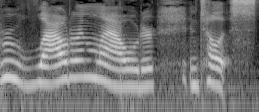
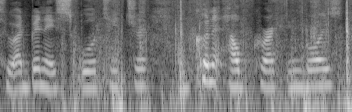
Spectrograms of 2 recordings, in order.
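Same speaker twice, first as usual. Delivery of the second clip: ordinary delivery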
